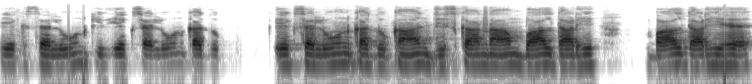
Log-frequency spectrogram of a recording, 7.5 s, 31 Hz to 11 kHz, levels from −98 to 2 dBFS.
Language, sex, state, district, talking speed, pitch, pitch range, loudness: Hindi, male, Bihar, Gopalganj, 145 wpm, 120 Hz, 120-125 Hz, -18 LUFS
